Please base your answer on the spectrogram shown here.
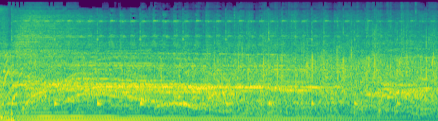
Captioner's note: group cheers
